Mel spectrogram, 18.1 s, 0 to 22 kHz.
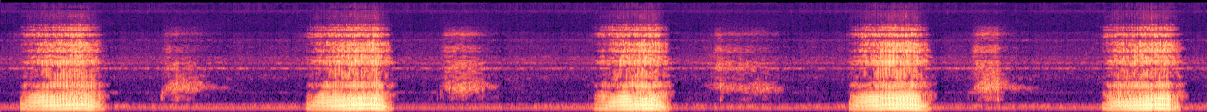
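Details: Regular deep, buzzing inspiratory snores about 15 a minute, each followed by a soft puffing exhale, recorded during sleep: snoring.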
